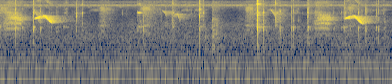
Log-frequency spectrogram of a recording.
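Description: A bird calling twice, each a short chirp sliding downward in pitch, with scattered light clicks of a metal spoon against the bowl as thick paste is stirred.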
